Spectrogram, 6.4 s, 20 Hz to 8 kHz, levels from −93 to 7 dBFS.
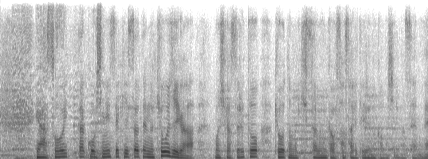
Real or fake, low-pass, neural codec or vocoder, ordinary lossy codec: fake; 7.2 kHz; vocoder, 22.05 kHz, 80 mel bands, Vocos; Opus, 16 kbps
